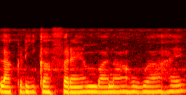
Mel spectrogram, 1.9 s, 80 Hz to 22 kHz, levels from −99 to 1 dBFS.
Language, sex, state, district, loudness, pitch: Hindi, female, Uttar Pradesh, Etah, -33 LUFS, 185 Hz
